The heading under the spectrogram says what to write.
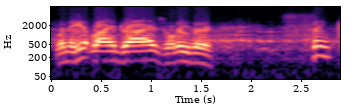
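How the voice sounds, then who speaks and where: A man's voice: fairly high pitch, measured pace. An American man calling baseball play-by-play in the style of 1970s radio commentary. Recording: tinny noisy vintage AM radio broadcast.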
